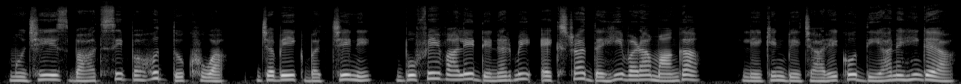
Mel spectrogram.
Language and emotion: Hindi, sad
